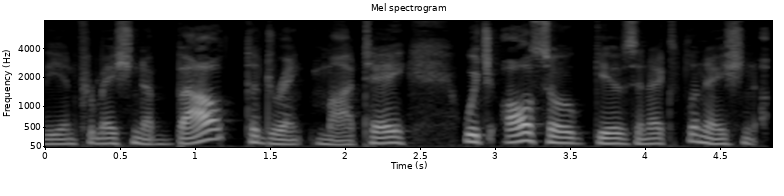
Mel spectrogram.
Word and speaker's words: Mate: Concerning the pronunciation of M-A-T-E, I believe it should be pronounced the way Larry used to say it, mate.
